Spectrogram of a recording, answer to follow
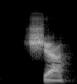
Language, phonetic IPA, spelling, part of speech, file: Russian, [ɕːa], ща, noun / adverb / interjection, Ru-ща.ogg
- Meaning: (noun) The Cyrillic letter Щ, щ; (adverb) contraction of сейча́с (sejčás, “now”); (interjection) hold on, one sec, wait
